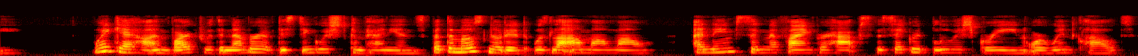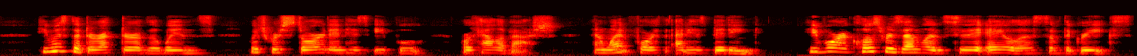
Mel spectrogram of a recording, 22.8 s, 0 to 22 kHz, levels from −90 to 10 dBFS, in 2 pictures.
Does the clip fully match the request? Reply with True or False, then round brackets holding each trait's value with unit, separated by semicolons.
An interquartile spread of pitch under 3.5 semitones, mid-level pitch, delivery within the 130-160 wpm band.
False (4.2 semitones; 180 Hz; 150 wpm)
